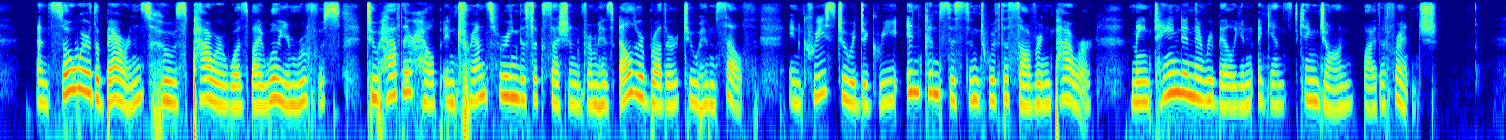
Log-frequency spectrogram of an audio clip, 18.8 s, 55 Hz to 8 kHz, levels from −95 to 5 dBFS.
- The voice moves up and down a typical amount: Yes, average, 3.6 semitones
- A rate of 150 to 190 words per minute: No, average, 140 wpm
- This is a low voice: No, high, 220 Hz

